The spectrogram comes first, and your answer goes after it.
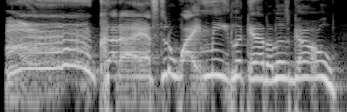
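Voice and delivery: high shouted trash talk, half crying out; hype yell. Real, not acted. Gamer yelling at the boss he is beating, high excited shout. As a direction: yell it at the screen like a victory cry.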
